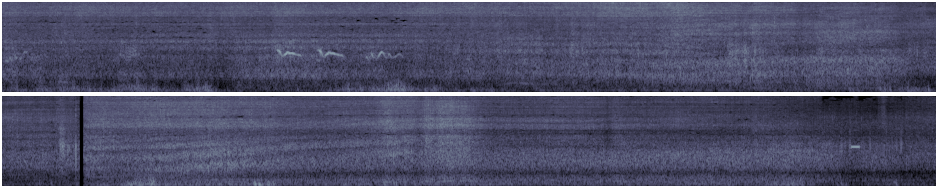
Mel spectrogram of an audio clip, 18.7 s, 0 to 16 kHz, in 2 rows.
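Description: DJI Matrice 300 quadcopter's rotors humming in flight, their pitch rising and falling as it manoeuvres, with wind buffeting the microphone in gusts.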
